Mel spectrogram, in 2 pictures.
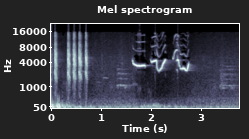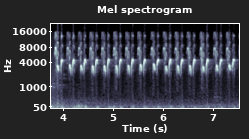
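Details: White-rumped shama female call meant to excite males into fighting, 'tạch líu' style: a few sharp clicks, then looping whistled notes, then a fast, even train of high chipping notes repeated several times a second.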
